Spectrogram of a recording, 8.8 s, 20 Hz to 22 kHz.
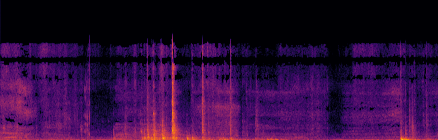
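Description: Cab door of an old C10 pickup being opened: a cluster of latch and hinge clicks about three seconds in, then a few lighter knocks, and a single loud thump near the end.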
